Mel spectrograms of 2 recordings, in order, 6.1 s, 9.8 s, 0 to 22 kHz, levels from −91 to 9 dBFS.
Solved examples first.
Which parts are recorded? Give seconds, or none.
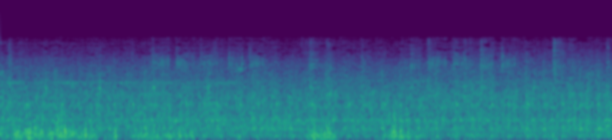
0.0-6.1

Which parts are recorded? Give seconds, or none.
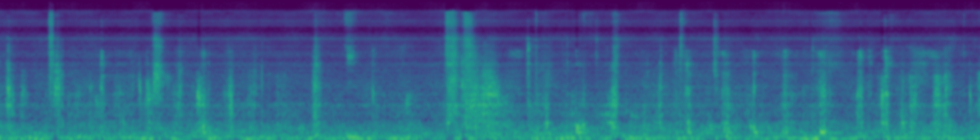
none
